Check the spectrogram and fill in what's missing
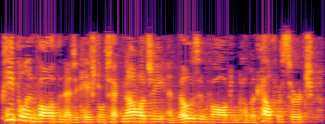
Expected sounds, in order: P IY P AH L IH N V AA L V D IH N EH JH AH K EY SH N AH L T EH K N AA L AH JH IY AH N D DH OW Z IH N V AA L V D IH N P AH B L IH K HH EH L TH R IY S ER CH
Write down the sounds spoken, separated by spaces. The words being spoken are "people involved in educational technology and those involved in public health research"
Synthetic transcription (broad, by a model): P IY P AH L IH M V AA L V D IH N EH JH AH K EY SH N L T EH K N AA L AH JH IY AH N DH OW Z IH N V AA L V D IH N P AH B L IH K HH EH L TH R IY S ER CH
